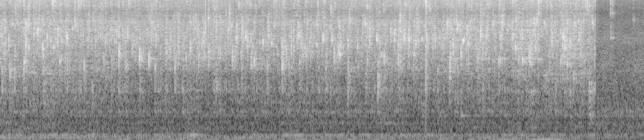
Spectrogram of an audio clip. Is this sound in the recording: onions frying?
yes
